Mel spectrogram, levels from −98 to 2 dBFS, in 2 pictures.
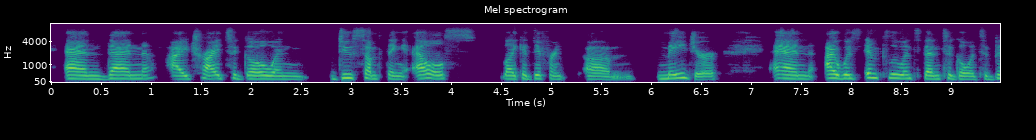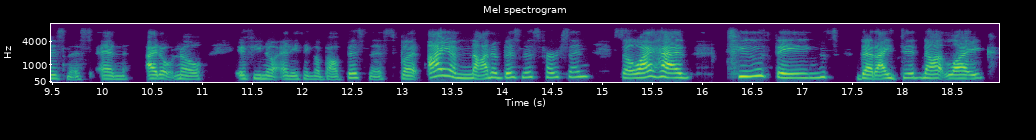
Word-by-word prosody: And 190 -3 0
then 200 +1 -1 0.2
I 180 0 -1
tried 190 +1 -2
to 210 - -5
go 190 0 0
and 170 -3 -9 0.3
do 225 +4 +1
something 195 -4 -6
else, 200 -1 -2 0.3
like 190 0 -4
a 200 - -1
different, 195 -1 -4 0.2
um, 160 - -7 0.2
major, 195 -5 -2 0.6
and 195 -3 -1
I 215 0 +5
was 205 -1 +2
influenced 220 -4 -1
then 190 -1 0
to 200 - -3
go 175 -2 -4
into 165 +3 -10
business, 195 -2 -6
and 180 -1 -4 0.2
I 205 - +5
don't 200 -2 -2
know 185 -2 -4 0.3
if 195 +1 -5
you 200 - -3
know 190 - -4
anything 185 0 -7
about 155 -1 -8
business, 200 -8 -5
but 195 -2 -1
I 355 0 +8
am 265 -12 +2
not 205 +1 +1
a 265 - +2
business 270 +3 -2
person. 285 +3 -4 0.2
So 230 -2 +2
I 260 +3 +9
had 250 -6 +7 0.4
2 315 +4 +6
things 245 +1 +2 0.3
I 205 0 +5
did 240 +3 -4
not 220 -2 +3
like. 210 +2 +4
200 Hz, 160 wpm, -21 LUFS, 185-235 Hz, 0.6 s, I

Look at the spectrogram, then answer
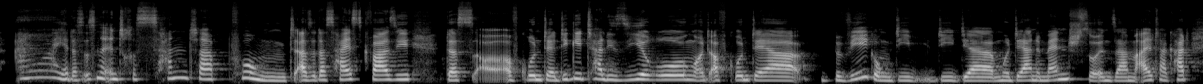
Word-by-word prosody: Ah, 315 +3 -7
ja, 250 -3 0
das 200 -2 -5
ist 225 +5 -7
'n 290 - +3
interessanter 250 +1 -2
Punkt. 185 - 0
Also, 195 -1 +4
das 210 +1 -1
heißt 225 +1 +2
quasi, 225 +1 +4 0.3
dass 190 0 0
au - - -7
aufgrund 210 - 0
der 195 -3 +2
Digitalisierung 215 -2 +1
und 185 0 -2
aufgrund 200 +1 -1
der 185 -2 +3
Bewegung, 185 - -1
die 180 -2 -8
die 180 -1 -6
der 175 -2 +3
moderne 185 +2 0
Mensch 240 +7 0
so 185 - -3
in 175 +1 -2
seinem 170 0 -1
Alltag 195 0 -1
hat, 210 0 +3
210 Hz, 150 wpm, -22 LUFS, 185-240 Hz, 0.3 s, Also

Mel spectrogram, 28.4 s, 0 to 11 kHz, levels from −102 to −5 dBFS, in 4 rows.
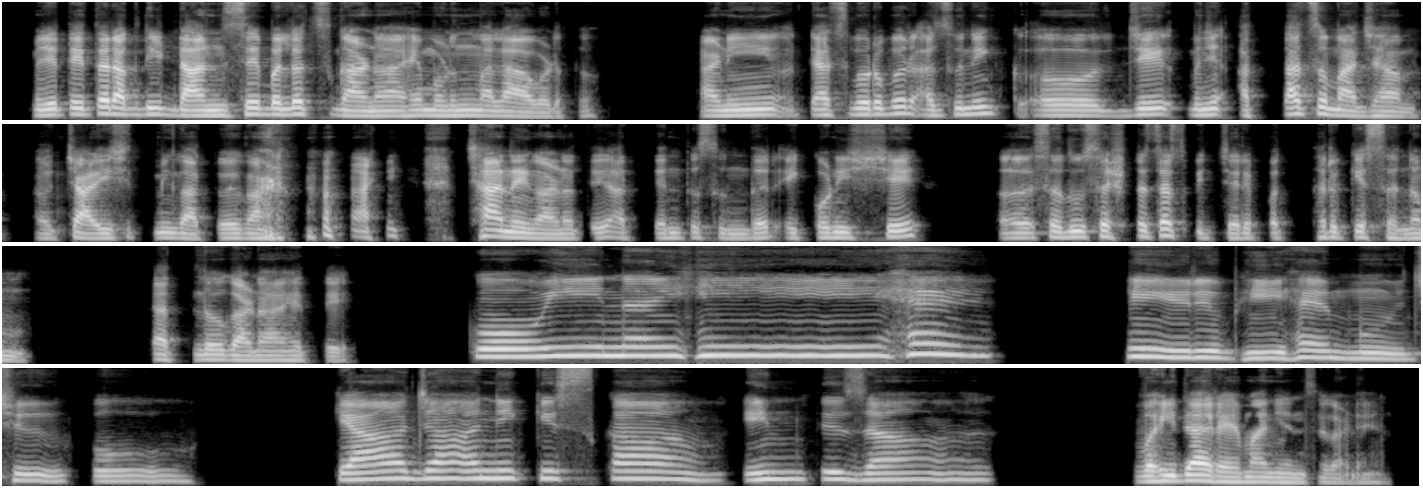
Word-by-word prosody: म्हणजे 150 +1 +4
ते 170 - +5
तर 190 -1 +9
अगदी 175 +1 +4
डान्सेबलच 165 +5 +4
गाणं 135 -1 +3
आहे, 135 +1 +1
म्हणून 145 0 +1
मला 135 -2 +1
आवडतं 115 -2 -5 0.5
आणि 150 +3 +2 0.2
त्याचबरोबर 170 +4 0
अजून 150 +2 -3
एक 190 0 -4
अ, 145 0 -1 0.2
जे, 165 +3 +4
म्हणजे 160 +2 +1
आत्ताच 175 +1 -1
माझ्या 135 -5 +1 0.4
40शीत 125 +1 +1
मी 140 - -2
गातोय 125 0 -2
गाणं 125 -1 -2
आणि - - -4 0.4
छान 170 -4 +7
आहे 140 - +5
गाणं 120 -1 -1
ते 140 - -4
अत्यंत 130 +2 -8
सुंदर 130 +2 -5
1900 140 +5 -1 0.4
अ, 135 +1 -2
67चाच 165 +5 -1
पिक्चर 125 -2 -6
आहे, 130 - -5
पत्थर 150 0 -7
के 150 - 0
सनम, 125 -5 -4 0.6
त्यातलं 140 0 -2
गाणं 125 -1 +1
आहे 125 0 -3
ते. 115 -1 -9 0.6
कोई 225 +3 +3
नहीं 245 0 +1
है, 290 +1 +3 0.9
फिर 195 -4 +2
भी 170 +2 0
है 195 -1 +1
मुझको, 155 -2 -3 1.1
क्या 190 +1 +5 0.2
जाने 225 0 +2
किसका 215 0 -2 0.6
इंतजार 190 -2 -2 0.8
वहिदा 155 +2 +7
रहमान 130 -1 +1
यांचं 115 -1 -5
गाणं 110 -1 -9
आहे. 115 -2 -15
155 Hz, 125 wpm, -23 LUFS, 135-190 Hz, 1.1 s, तर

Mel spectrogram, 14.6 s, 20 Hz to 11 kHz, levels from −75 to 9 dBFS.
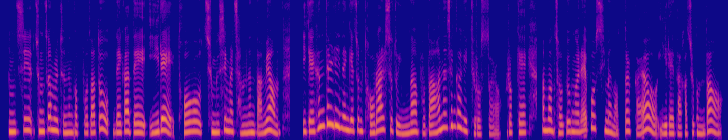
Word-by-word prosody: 중심 225 +4 +2
중점을 255 +3 +3
두는 205 -2 -1
것보다도 205 +6 -2
'내가 205 +3 +2
내 210 -2 +1
일에 215 +2 +3
더 225 +1 +1
중심을 220 +4 +1
잡는다면 205 +2 0 0.4
이게 230 0 +1
흔들리는 350 - +4
게 250 - +3
좀 245 0 -1
덜 205 -2 -1
할 270 +2 +3
수도 255 -7 -3
있나 190 +5 +1
보다.' 195 -1 -3
하는 290 +7 +2
생각이 335 -7 0
들었어요. 165 - -10
그렇게 210 0 -3 0.3
한번 255 -1 +4
적용을 225 +1 -1
해 - - +1
보시면 245 - -2
어떨까요, 235 +2 -1
일에다가 180 -2 -3
조금 185 -1 -5
더? 215 -3 0
220 Hz, 295 characters per minute, -23 LUFS, 200-255 Hz, 0.4 s, 흔들리는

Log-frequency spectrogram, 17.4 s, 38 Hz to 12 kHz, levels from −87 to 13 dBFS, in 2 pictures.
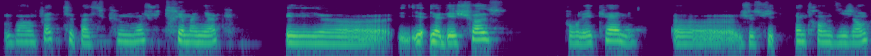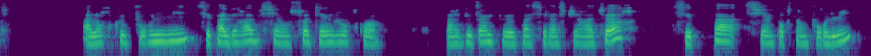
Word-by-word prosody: Ben, 170 +3 -6
en 170 - -7
fait, 210 +3 -4
parce 150 0 -3
que 170 +2 -11
moi, 175 +1 -2
je 190 - -11
suis 185 - -14
très 185 - +2
maniaque. 165 +1 -2 0.5
Et 150 -1 +3
heu, 75 - 0 0.2
il - - -4
y - - +9
a - - -5
il - - +8
y - - +10
a - - +7
des 155 +1 +7
choses 215 +5 +4 0.6
pour 155 -1 -2
lesquelles, 160 +2 +3 0.4
heu, 75 +1 -1
je 150 - -4
suis 150 +1 -5
intransigeante, 165 -1 -1 0.7
alors 150 +1 +1
que 170 - -1
pour 155 +1 -3
lui, 180 +6 +1
c'est - - -2
pas 160 -3 +6
grave 175 +3 +1
si 185 -2 -3
on 155 -1 -3
saute 170 +2 -1
un 165 +1 +2
jour, 165 0 -3
quoi. - - -2 0.6
Par 145 - -1
exemple, 160 0 0
passer 150 +1 -4
l'aspirateur, 150 - +2 0.3
c'est 145 0 -2
pas 185 -3 +4
si - - -4
important 155 0 -4
pour 150 0 -1
lui, 180 - +1
160 Hz, 170 wpm, -24 LUFS, 150-175 Hz, 0.7 s, y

